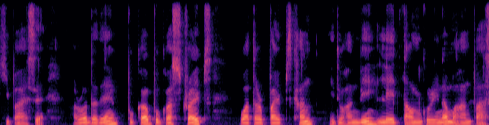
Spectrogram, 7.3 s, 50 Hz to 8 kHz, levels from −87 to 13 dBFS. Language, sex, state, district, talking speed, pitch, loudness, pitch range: Nagamese, male, Nagaland, Kohima, 140 wpm, 120 Hz, -20 LUFS, 110-145 Hz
